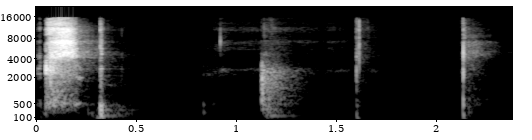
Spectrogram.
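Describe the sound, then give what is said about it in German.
A short beatboxed pattern: a voice imitates a drum kit in the order kick, hi-hat, inward K snare, hi-hat, with punchy kick-like thumps, hissy hi-hat bursts and a sharp inward-breath snare, repeated in a loose rhythm, fairly loud. “ja, und zwar ist es einfach nur äh, Kick, dann Hi-Hat, dann Inward Case ne, und dann Hi-Hat. Und das klingt so.”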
